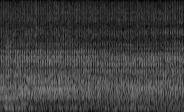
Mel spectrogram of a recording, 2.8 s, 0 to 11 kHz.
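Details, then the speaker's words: 2012 Honda Odyssey 3.5L V6 at idle: a fast, dry metallic rattle; the timing belt tensioner is suspected; the fix is a timing belt and water pump. "chances are on these the timing belt tensioners go bad or Hydraulics engineers and they start to Rattle and make a bunch of no"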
